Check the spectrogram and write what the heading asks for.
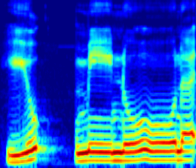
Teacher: حمزہ کو جھٹکے کے ساتھ ادا کرنا ہے۔ یؤمنون، اتنا زیادہ جھٹکا نہیں لگانا۔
